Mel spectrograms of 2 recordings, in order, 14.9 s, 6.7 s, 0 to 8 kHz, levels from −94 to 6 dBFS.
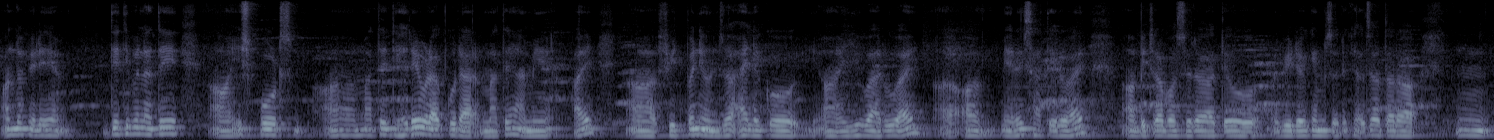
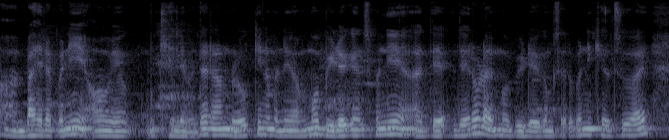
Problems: constant background noise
